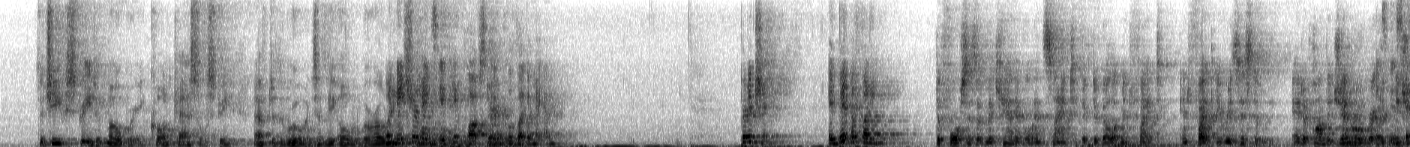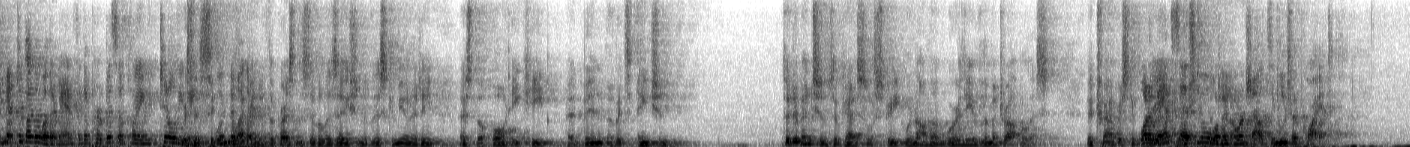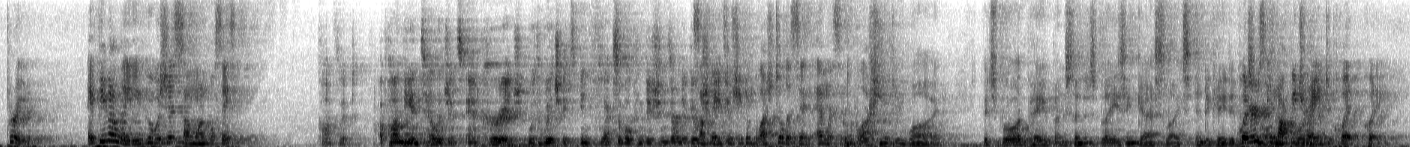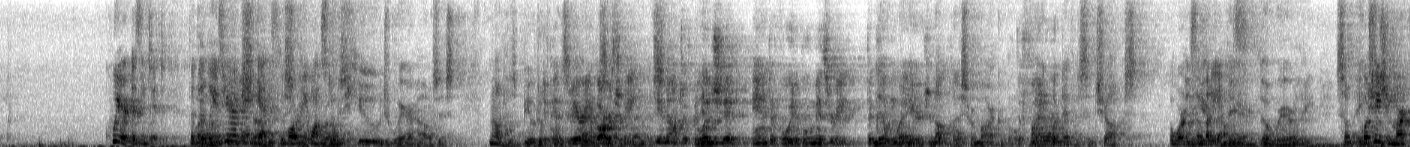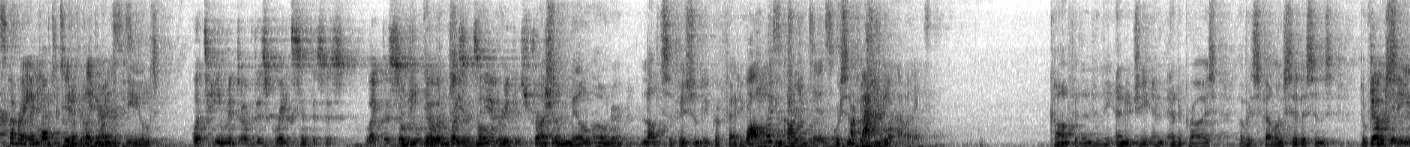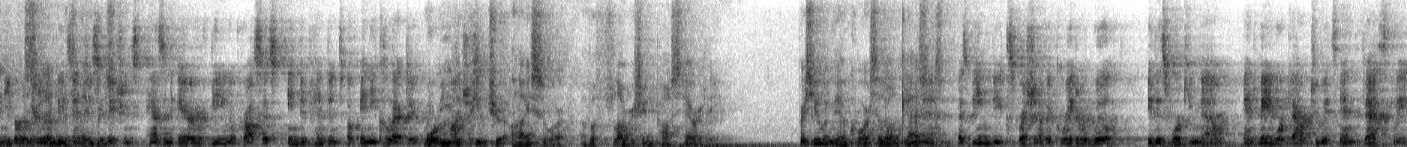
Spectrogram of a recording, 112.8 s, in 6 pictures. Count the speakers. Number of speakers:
three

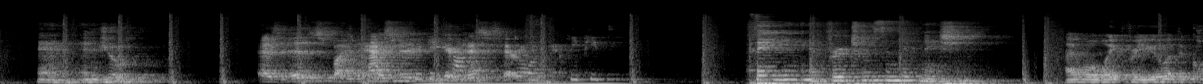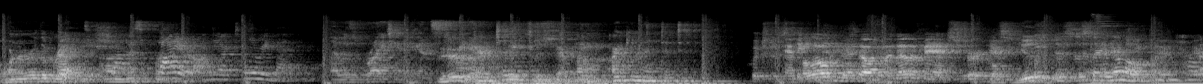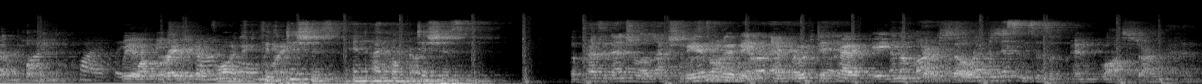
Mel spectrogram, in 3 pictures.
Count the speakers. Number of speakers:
nine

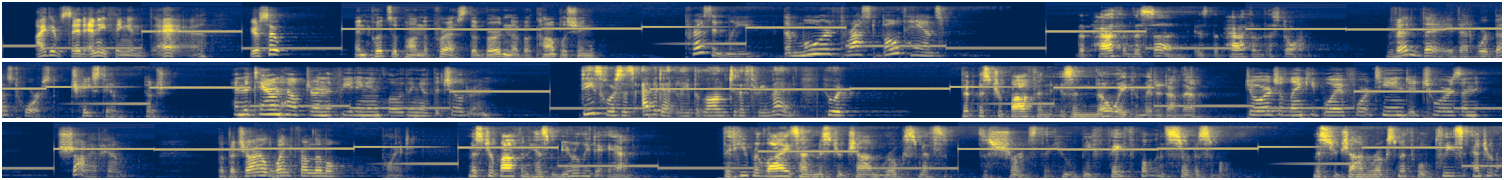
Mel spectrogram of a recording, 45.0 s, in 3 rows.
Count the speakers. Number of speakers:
eight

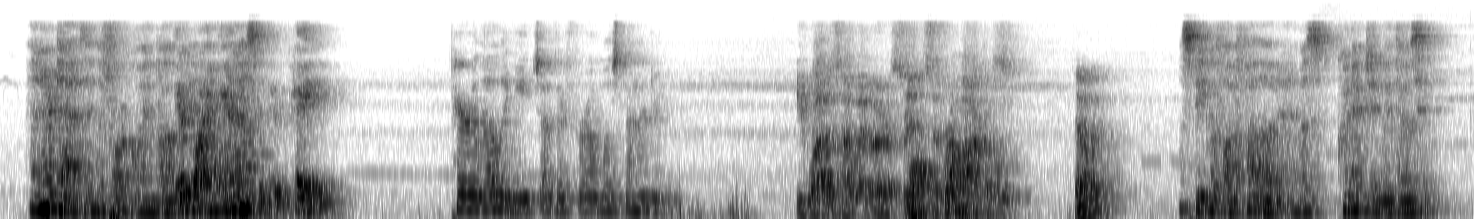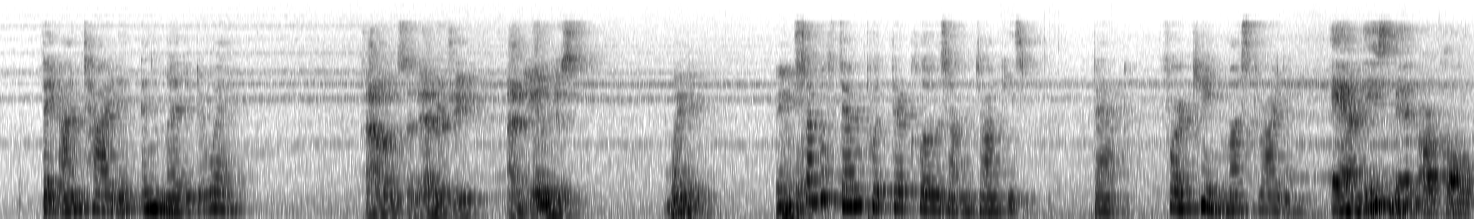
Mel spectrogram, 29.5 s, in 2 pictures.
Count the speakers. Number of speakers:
five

